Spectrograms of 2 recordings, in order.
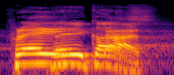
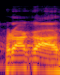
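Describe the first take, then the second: First: The first vowel is an 'ay' sound. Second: The first vowel is an open 'ah' sound. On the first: The speaker calls it right. "लेकिन यह है क्या" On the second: The speaker calls it wrong. "यदि आपको नहीं पता रहेगा तो आप इसको बोलेंगे"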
